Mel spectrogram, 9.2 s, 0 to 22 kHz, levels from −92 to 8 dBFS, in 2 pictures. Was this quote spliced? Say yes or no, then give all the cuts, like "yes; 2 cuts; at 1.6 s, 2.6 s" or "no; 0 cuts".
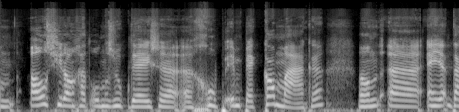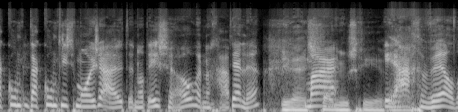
yes; 3 cuts; at 1.3 s, 4.8 s, 6.9 s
